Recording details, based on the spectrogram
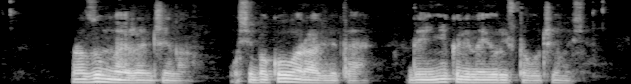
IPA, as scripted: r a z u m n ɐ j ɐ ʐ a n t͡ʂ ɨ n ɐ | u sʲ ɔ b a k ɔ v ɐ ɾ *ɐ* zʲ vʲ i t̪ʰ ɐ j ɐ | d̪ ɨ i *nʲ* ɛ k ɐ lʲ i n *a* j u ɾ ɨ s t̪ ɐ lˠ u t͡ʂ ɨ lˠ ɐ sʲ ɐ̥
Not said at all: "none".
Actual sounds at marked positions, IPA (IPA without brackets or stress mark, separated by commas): a, nʲ, ɐ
